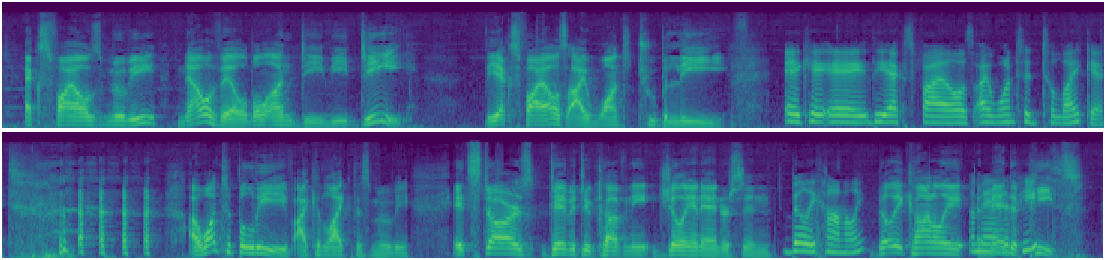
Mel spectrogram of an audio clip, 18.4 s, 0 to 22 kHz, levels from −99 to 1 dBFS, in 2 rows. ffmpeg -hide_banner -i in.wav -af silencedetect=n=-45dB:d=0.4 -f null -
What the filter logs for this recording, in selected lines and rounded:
silence_start: 3.43
silence_end: 4.03 | silence_duration: 0.60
